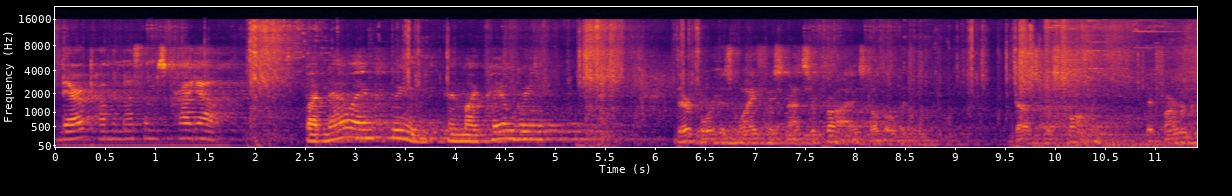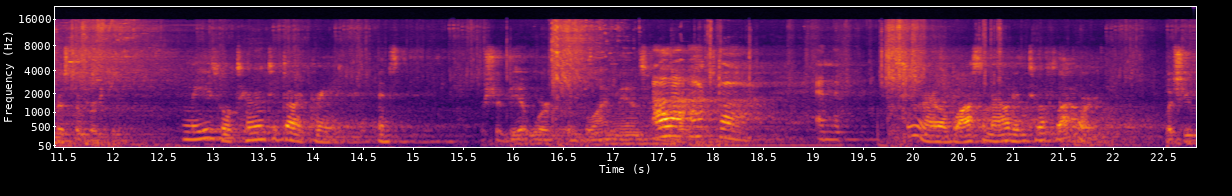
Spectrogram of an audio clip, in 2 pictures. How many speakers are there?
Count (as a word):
three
